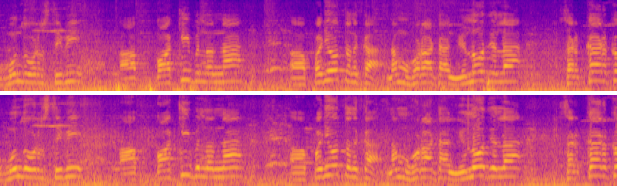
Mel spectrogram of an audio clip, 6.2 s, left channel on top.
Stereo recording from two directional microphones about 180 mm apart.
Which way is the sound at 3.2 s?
30° left (ahead or behind).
